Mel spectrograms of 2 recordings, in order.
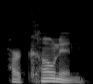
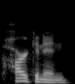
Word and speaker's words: Harkonnen: name in the movie i've always known it as the house harkonnen and they pronounced it hearkenin in this one that is the you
